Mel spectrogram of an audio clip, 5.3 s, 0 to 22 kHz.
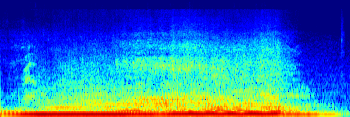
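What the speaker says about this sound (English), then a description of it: "That's straight line exhaust. Dude, that was like an F-350" A pickup truck, something like a Ford F-350, with a straight-pipe exhaust roars past close by. Its deep, loud engine drone swells and then fades over several seconds, and people talk over it.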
